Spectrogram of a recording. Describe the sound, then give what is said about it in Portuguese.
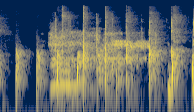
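A burst of audience applause, many hands clapping densely together for a couple of seconds, fairly loud and close with sharp percussive onsets, sounding like a canned sound effect. “me senti com plateia agora.”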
